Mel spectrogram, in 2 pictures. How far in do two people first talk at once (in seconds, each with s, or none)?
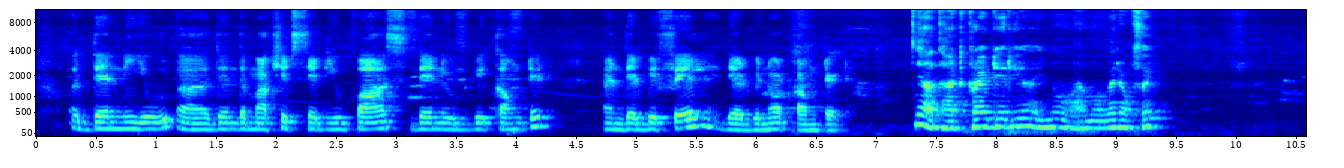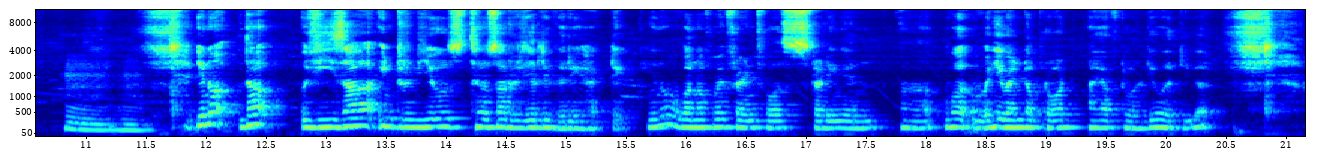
none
